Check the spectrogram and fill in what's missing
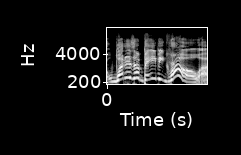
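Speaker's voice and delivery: a hint of outraged echo; mildly mocking echo; mock indignant. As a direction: lightly echo the chat's indignant question. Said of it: "what do you mean, what's a baby grow".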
